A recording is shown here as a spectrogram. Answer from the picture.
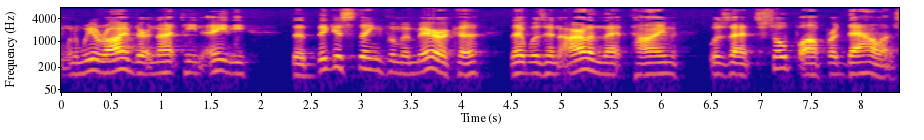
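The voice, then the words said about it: Irish speaker with an Oklahoma accent. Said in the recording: “from Ireland that's lived there 30 years with Oklahoma accent.”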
